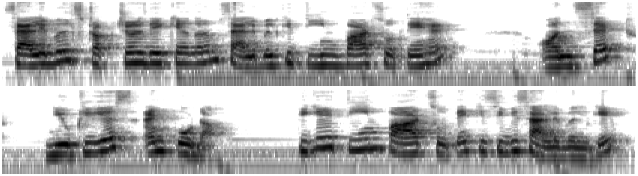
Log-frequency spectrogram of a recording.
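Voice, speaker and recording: A woman teaching an exam revision lesson casually, often checking in with her students and mixing in English terms, with faint music behind her. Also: mid-range voice. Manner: frequent check-ins of "theek hai" and "okay", mixing English terms; gets faster and louder when excited while explaining. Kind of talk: casual explanatory lecture.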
